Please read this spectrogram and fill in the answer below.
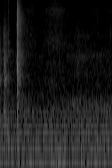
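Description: One short, sharp click of a trading card being laid onto a stack of cards, about a third of a second in; otherwise near silence.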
